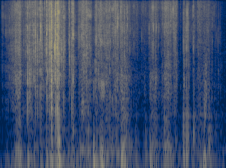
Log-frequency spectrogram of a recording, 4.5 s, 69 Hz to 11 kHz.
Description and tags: Multiple cracks 3
Some gruesome squelches, heavy impacts and random bits of foley that have been lying around.
blood, foley, gore, splat, vegtables, violent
